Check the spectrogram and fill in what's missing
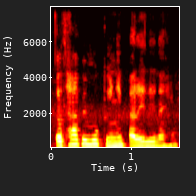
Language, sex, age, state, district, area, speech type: Odia, female, 18-30, Odisha, Koraput, urban, spontaneous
